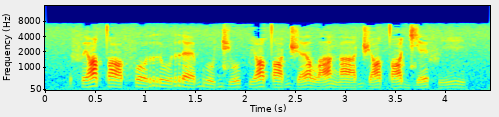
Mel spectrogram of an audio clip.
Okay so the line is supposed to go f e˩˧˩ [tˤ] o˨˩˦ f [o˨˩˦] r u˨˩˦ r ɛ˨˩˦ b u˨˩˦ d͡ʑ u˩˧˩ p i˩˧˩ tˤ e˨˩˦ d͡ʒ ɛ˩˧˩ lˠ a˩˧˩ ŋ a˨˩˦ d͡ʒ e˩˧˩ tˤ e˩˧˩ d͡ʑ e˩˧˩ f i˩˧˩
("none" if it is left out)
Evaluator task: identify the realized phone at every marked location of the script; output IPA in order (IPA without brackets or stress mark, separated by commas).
tˤ, o˨˩˦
